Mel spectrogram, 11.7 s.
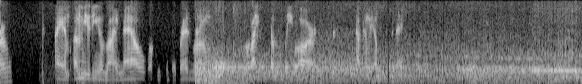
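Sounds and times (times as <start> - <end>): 
car interior noise over phone line: 0.8 - 11.6
feedback: 0.8 - 11.6
speech: 1.1 - 8.6.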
